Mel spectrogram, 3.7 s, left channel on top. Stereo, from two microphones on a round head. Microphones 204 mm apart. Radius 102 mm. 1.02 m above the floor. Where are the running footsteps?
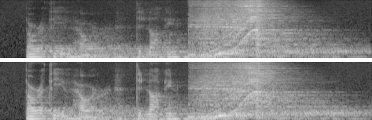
No running footsteps in this recording.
